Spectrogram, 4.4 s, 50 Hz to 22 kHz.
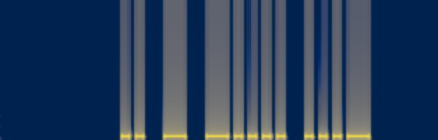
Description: Morse code, heard as a keyed tone, about 17 wpm, 700 Hz. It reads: IT6V
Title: Four Challenging Letter-Number Combinations 17wpm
